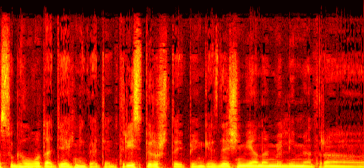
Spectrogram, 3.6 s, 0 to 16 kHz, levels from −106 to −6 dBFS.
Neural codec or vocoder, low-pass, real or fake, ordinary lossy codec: none; 14.4 kHz; real; AAC, 48 kbps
